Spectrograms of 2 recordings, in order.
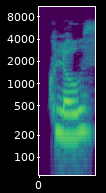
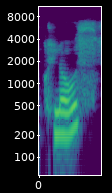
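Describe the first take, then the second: First: The s is a buzzing z sound. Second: The s is a hissing s sound. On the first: It is a verb meaning to shut. "il va se prononcer Z" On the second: It is an adjective meaning near. "Le S va se prononcer S"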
